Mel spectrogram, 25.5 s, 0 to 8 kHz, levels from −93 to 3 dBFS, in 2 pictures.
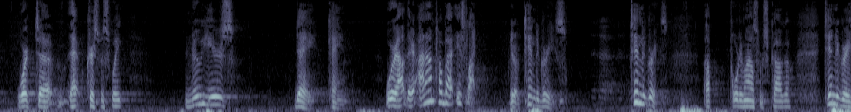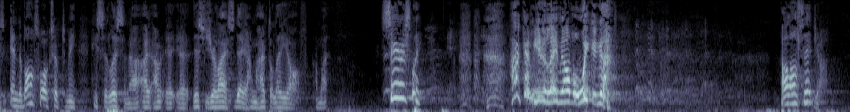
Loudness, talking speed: -29 LUFS, 175 wpm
